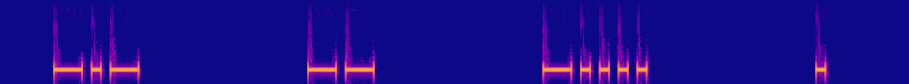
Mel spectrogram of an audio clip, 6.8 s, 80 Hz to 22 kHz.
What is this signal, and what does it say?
Morse code, heard as a keyed tone, about 17 wpm, spaced as for 6 wpm, 700 Hz. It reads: KM6E
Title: USA Call Signs - 6x Character Spacing - 17wpm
